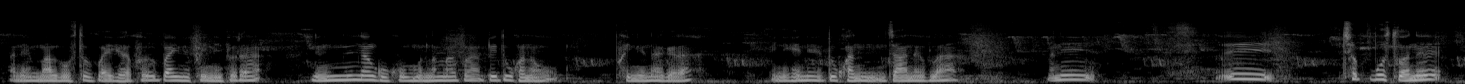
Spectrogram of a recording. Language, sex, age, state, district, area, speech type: Bodo, male, 45-60, Assam, Udalguri, rural, spontaneous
